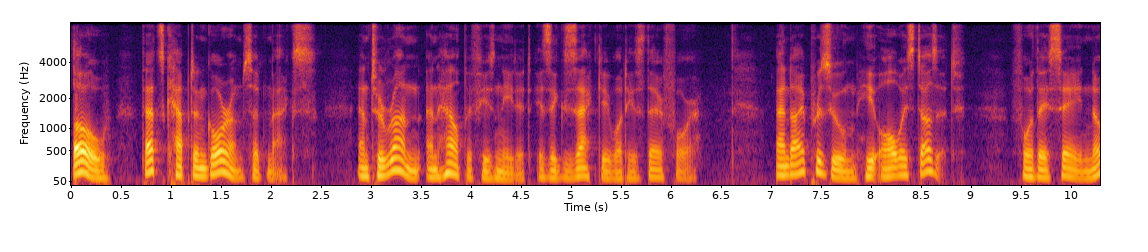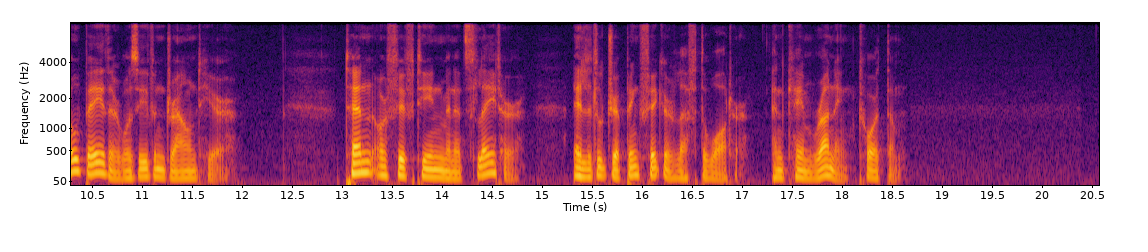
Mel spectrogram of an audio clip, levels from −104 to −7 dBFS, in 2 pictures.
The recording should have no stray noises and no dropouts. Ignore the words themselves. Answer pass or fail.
pass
